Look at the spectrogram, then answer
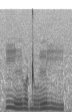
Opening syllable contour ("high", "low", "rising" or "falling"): falling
